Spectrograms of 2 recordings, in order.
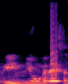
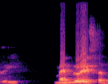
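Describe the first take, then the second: First: The word begins with the sounds 'renu'. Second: The word begins with the sounds 'remu'. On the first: The speaker calls it wrong. "रीन्यूमरेशन नहीं है" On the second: The speaker calls it right. "रीमेन्युरेशन है, यानी आर ई एम पहले आएगा"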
